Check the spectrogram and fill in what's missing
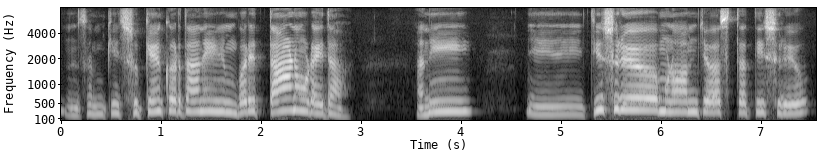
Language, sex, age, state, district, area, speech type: Goan Konkani, female, 60+, Goa, Ponda, rural, spontaneous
